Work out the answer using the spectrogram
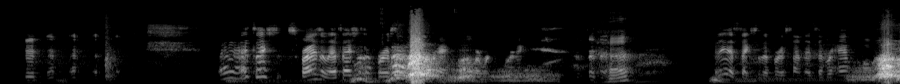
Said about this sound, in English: That does not normally happen. This is what happens when I leave the front window open so that they can bark at passersbys.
